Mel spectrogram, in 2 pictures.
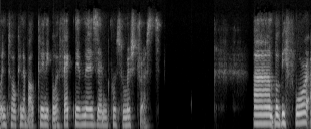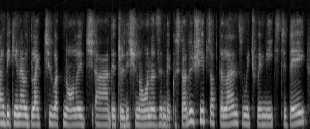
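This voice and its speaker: Dull, dark-voiced Brazilian woman with a cold-affected voice. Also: low-pitched, dry recording. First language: Portuguese. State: sick, voice sounding a bit off. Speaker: university researcher and lecturer presenting. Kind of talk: informal online presentation. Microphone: video call. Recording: dull, muffled video-call audio.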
